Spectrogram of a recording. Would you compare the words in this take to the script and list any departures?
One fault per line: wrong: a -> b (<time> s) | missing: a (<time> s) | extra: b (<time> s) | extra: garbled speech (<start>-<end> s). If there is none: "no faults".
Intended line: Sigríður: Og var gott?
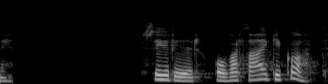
extra: það ekki (2.5 s)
